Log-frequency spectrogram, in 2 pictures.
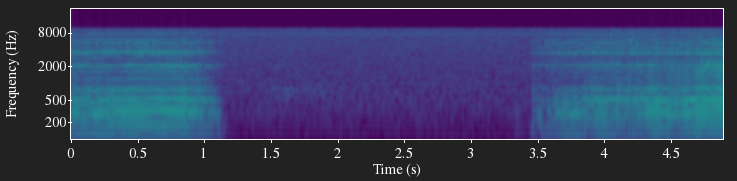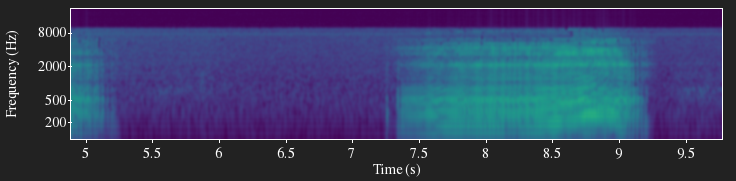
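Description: Three loud, buzzing, vibrating snores about three seconds apart with quiet pauses between; snoring at roughly 18 breaths a minute.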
